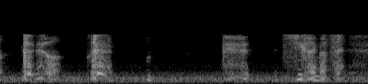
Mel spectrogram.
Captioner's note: cough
